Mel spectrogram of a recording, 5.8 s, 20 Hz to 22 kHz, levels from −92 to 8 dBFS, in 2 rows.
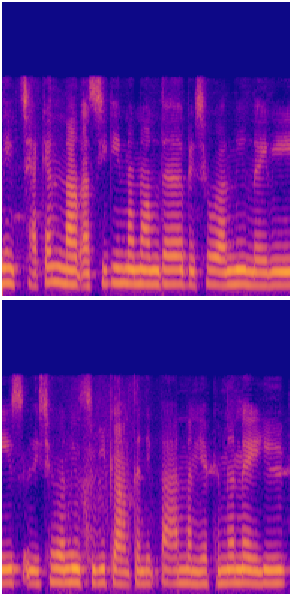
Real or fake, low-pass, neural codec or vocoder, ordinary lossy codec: fake; none; codec, 16 kHz, 1 kbps, X-Codec, HuBERT features, trained on balanced general audio; none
